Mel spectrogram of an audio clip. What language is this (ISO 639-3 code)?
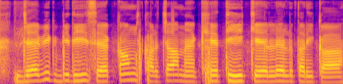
mai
